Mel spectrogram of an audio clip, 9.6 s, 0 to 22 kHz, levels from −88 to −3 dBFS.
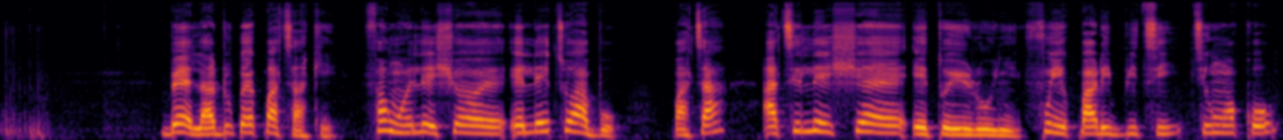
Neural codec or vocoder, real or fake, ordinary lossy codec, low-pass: vocoder, 48 kHz, 128 mel bands, Vocos; fake; none; none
